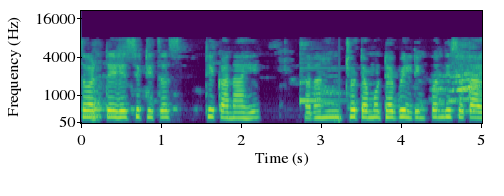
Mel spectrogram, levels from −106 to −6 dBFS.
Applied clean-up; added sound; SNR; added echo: none; Bell; 18 dB; none.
